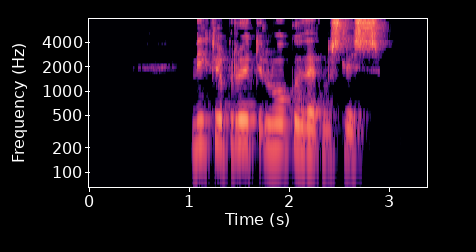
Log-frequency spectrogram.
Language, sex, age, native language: Icelandic, female, 50-59, Icelandic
